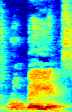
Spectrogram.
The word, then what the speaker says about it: Rubaeus: It's real screwed up how it's spelled, too. It's like R-U-B-A-L-I-J-K elemental P, you know, all those letters. So it's Rubaeus, all right?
